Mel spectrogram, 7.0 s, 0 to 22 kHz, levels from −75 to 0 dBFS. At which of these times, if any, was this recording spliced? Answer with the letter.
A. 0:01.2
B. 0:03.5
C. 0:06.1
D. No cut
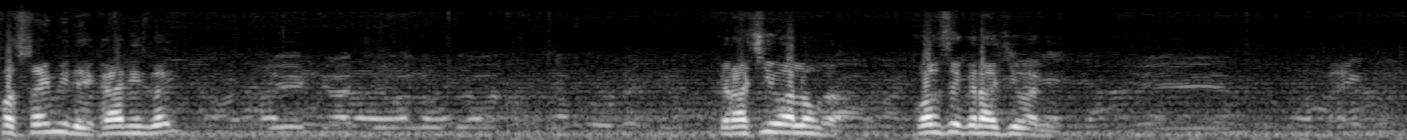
D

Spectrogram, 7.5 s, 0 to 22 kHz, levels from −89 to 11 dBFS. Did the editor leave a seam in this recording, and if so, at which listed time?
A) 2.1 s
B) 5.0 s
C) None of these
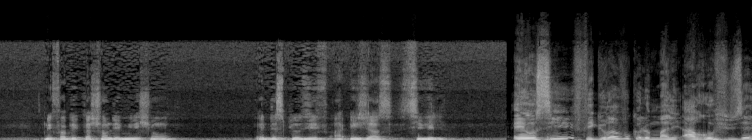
B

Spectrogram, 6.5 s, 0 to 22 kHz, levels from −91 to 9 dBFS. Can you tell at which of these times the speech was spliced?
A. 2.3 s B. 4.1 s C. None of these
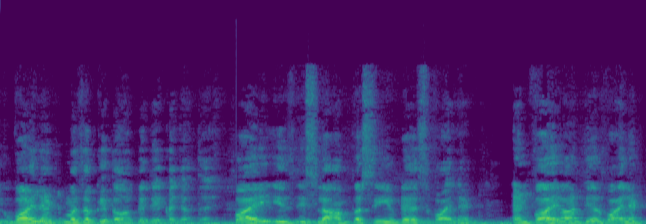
A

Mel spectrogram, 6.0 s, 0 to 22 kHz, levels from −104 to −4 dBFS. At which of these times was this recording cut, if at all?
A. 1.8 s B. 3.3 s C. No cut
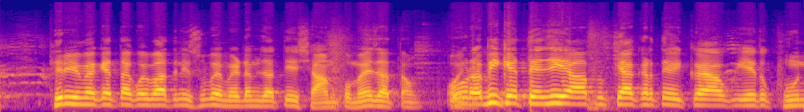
B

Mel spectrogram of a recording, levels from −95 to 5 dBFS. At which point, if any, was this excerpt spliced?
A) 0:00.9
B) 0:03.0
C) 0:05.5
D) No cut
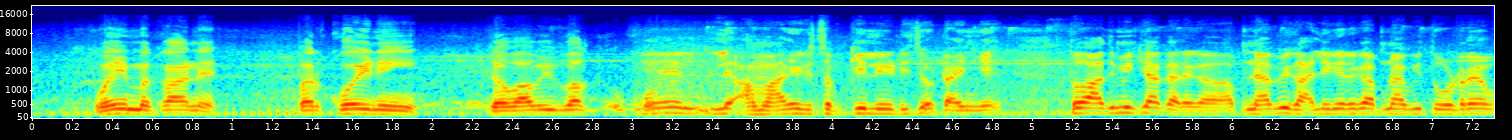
B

